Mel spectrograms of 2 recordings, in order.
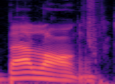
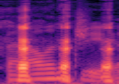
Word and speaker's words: Ballong: The first thing, though, Tom, he taught me, his gamer tag's pronounced Ballong, not Balongi, as I definitely pronounced it before.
